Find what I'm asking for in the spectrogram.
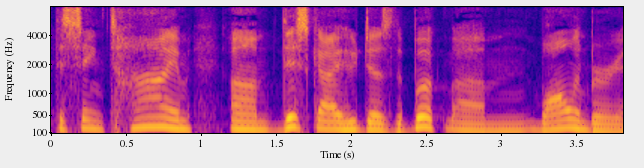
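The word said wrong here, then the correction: Wohlleben: He's a German man, and I keep on saying his name wrong. – Peter Wallenben. – Wallenben, that's it.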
